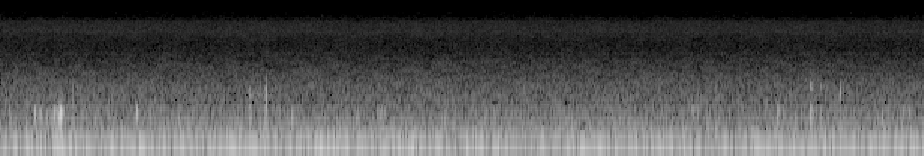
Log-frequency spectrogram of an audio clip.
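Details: Intense stomach growls: continuous low rumbling and gurgling with a few brief squeaky tones, from gas and fluid moving through the gut.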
